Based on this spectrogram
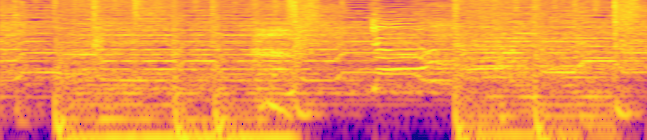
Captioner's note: gasp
